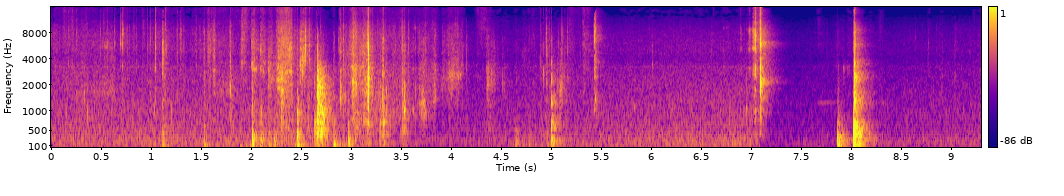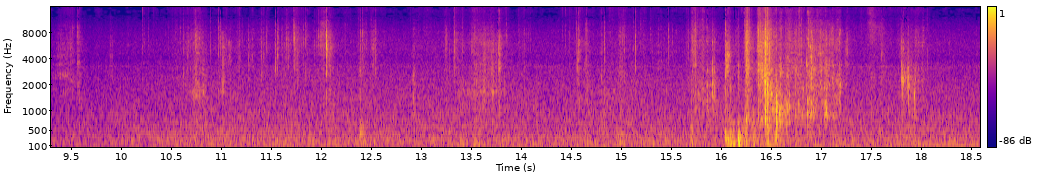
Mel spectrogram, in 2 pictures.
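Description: Handling sounds of jute twine being worked by hand: intermittent rustling and snipping, with two sharp clicks around the middle separated by a moment of dead silence.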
